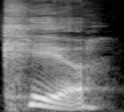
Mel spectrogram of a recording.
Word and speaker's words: Keir: They're from Brizzle, and they are called Kia. okay. So give them a listen. Kia. And it's spelled Keir.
